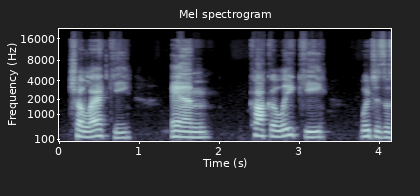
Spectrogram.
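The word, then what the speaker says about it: Tsalagi: is a blend of Cherokee and Scottish words selecki oh I'm sorry because it's it's pronounced chalaki and kakaliki which is a Scottish soup hey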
